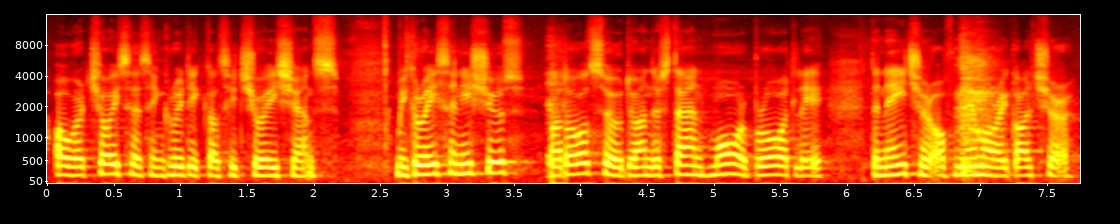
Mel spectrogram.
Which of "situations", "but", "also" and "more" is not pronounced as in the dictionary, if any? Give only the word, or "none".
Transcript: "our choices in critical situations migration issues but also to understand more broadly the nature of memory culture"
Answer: situations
